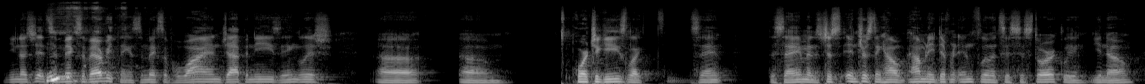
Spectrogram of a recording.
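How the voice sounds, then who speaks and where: A man hosts a podcast in a relaxed conversational style. His voice is on the low side and he talks quickly, reflecting and asking questions. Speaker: podcast host. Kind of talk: casual interview chat.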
